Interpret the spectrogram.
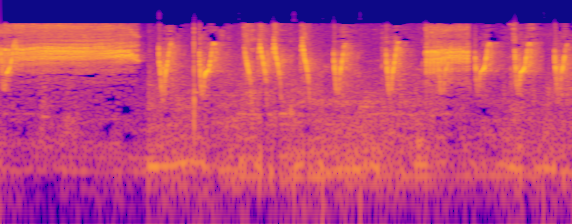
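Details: Weaver (manyar) song: a steady sizzling buzz, then a string of sharp downswept and upswept squeaky notes at irregular spacing, broken by another brief hissing buzz, then more quick slurred notes.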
